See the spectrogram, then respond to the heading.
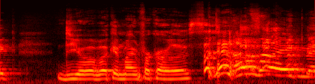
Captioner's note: laughs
